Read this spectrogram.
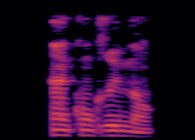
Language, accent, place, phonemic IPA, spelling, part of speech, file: French, France, Lyon, /ɛ̃.kɔ̃.ɡʁy.mɑ̃/, incongrument, adverb, LL-Q150 (fra)-incongrument.wav
- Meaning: alternative form of incongrûment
